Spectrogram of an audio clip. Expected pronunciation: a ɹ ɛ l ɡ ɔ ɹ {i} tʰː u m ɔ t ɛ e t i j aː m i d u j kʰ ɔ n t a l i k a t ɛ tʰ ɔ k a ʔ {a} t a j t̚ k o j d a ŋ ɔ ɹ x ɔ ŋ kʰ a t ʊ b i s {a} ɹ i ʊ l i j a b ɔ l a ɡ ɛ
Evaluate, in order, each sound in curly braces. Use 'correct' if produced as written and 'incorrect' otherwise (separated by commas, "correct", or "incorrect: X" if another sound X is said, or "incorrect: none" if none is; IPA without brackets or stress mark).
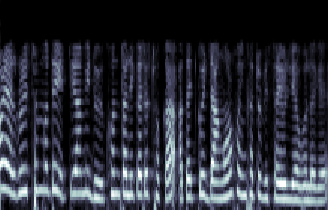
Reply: correct, correct, correct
